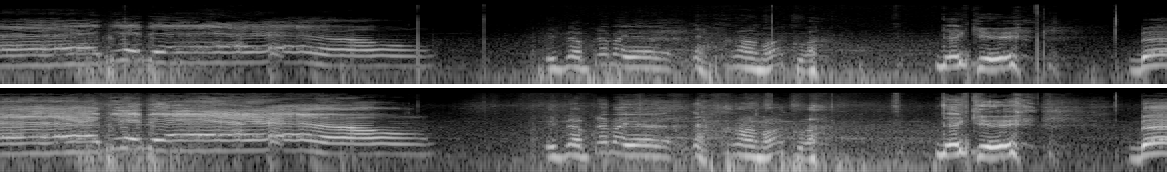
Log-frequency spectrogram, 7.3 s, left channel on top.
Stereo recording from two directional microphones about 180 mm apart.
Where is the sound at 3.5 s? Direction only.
15° right (ahead or behind).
